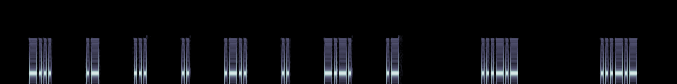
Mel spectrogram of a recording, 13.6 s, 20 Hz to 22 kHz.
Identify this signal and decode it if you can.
Morse code, heard as a keyed tone, about 25 wpm, spaced as for 10 wpm, 550 Hz. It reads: BASILICA <SK> <SK>
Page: news headlines in morse code at 10 wpm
